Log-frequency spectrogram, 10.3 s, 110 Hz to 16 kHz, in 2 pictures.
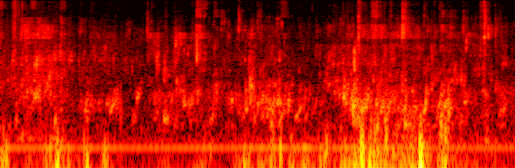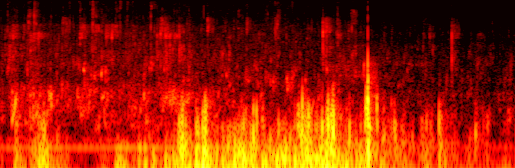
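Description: Bison 12-volt electric trolling motor running at full speed, a steady low buzz, with water splashing and trickling past the stern. About two-thirds through the buzz fades under louder, lower churning of the water.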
